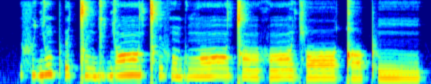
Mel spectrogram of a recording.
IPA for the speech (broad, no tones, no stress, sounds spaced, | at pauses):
f i ɟ ũ pʼ ʏ ǀ ĩ ɡ i ɟ ɔ̃ː ǀʰ i f ũ b u ŋ ɔ̃ː ǀ ɔ̃ː h ɔ̃ː cʰ ɔː ǃ ɔ pʼ ĩː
